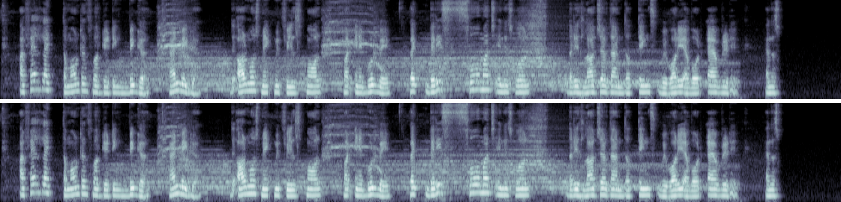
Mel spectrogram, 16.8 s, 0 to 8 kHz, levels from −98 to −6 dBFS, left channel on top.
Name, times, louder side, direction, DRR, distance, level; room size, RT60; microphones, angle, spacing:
voice 1, 0.4-3.0 3.4-4.0 4.6-6.4 6.9-7.8 8.2-10.6 11.3-14.7 15.3-15.6, right 1 dB, 10° right, 0.8 m, -23 dB
sound 1, 1.7-14.8, left 1 dB, 85° left, 1.2 m, -36 dB
Screaming, 3.1-4.0 6.4-7.8, left 5 dB, 55° left, 3.0 m, -36 dB
5.0 x 2.8 x 2.2 m
head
